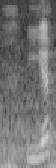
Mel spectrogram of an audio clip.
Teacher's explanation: जब हम य बोलते हैं तो हमारी टंग is touching the roof of our mouth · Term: पैलेटल साउंड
